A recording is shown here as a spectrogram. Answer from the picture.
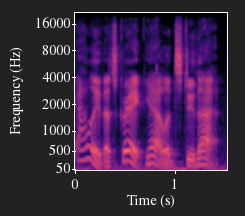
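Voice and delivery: mock cheerful agreement. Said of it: "someone's just like".

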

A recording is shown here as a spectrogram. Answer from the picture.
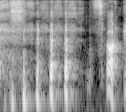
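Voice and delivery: laughing nervously through it. Real, not acted. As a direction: apologise while giggling. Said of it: "Just like a nervous laughter".

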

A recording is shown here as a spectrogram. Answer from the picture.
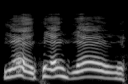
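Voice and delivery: high, loud, drawn-out whoas; hammed-up startled protest; mock alarm. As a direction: back off in comic panic. Reacting to a drawn shotgun.

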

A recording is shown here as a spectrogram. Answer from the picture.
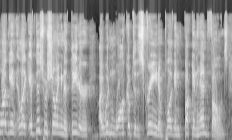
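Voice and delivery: high-pitched, indignant complaint; exasperated rant. Real, not acted. Film critic ranting at a film he couldn't hear, exasperated. Heated rant about inaudible dialogue.

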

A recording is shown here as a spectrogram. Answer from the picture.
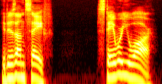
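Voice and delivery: high, loud warning; entity calling out. A narrator's reading. Wounded alien tells survivor to stay back, calling out. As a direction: call a warning across the field. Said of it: "the entity called out".

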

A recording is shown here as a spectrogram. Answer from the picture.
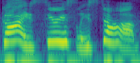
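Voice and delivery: high, loud, slowed plea to stop; drugged-up plea. Retold or imitated. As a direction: beg them to stop, woozy and drawn out. Drugged up, pleading the fight stop.

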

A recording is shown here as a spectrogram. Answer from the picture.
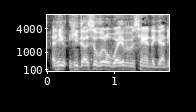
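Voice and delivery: ordinary talk, nothing marked

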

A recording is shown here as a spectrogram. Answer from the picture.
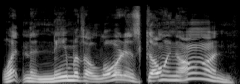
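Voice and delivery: high, exasperated outcry; baffled, swooping cry; shouting. A narrator's reading. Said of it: "Scott shouted".

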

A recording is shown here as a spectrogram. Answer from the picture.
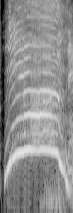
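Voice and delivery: loud, piercingly high drawn-out whoop; cheering woo. Retold or imitated. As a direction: imitate girls still whooping in the background. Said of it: "still going like".

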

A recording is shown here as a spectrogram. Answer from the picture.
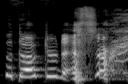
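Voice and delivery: high, breaking into giggles; laughing. Real, not acted. Author cracking up mid-sentence, laughing. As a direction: lose it on the words.

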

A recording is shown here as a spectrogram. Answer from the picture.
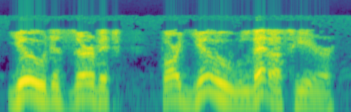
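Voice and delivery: loud, jeering accusation; taunting shout. Acted. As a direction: hurl it at the seducer. Damned souls taunting the seducer.

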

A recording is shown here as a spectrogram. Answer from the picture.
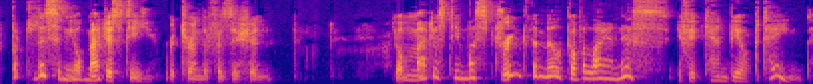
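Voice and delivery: put-on high, eager young physician voice. A narrator's reading. Young physician tells the king he is bewitched, high voice.

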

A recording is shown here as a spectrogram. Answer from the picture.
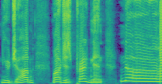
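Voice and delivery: Homer's mock panic, climbing to a shriek; shocked realisation. Homer realises Marge is pregnant.

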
